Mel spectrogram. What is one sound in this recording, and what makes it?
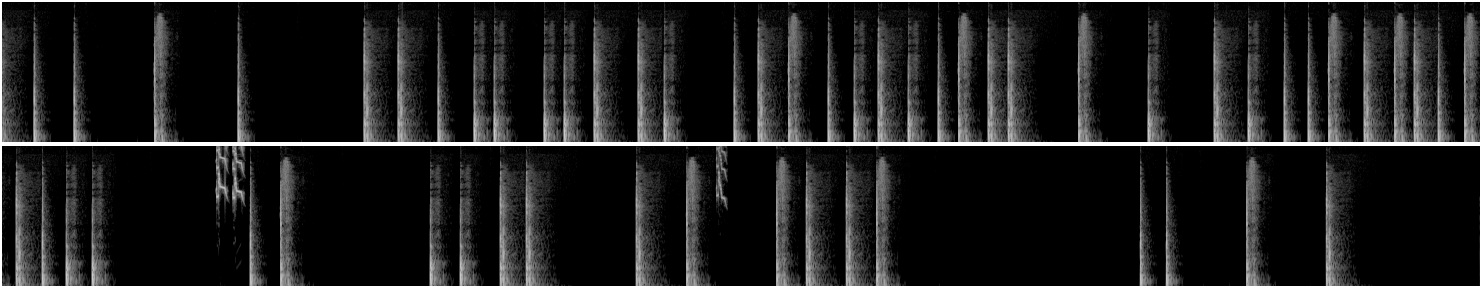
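Wooden blocks are set down with quick, soft knocks, in rapid bursts.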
